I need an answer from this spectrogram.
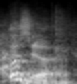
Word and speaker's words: Usha: Usha, like the singer.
